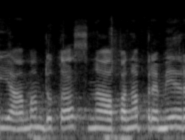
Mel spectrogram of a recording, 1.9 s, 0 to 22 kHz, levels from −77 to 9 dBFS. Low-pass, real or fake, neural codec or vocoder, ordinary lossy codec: 14.4 kHz; fake; vocoder, 44.1 kHz, 128 mel bands every 256 samples, BigVGAN v2; AAC, 64 kbps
